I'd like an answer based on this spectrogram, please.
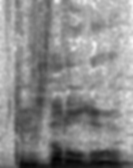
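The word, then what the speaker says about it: Kılıçdaroğlu: Bueno, lo has pronunciado bastante bien. Se llama Kisdarolu.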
